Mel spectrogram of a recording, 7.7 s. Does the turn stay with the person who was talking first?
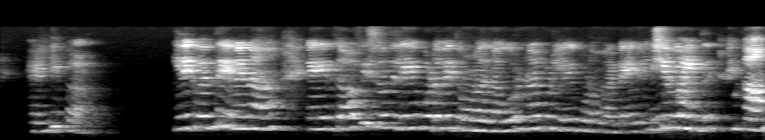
No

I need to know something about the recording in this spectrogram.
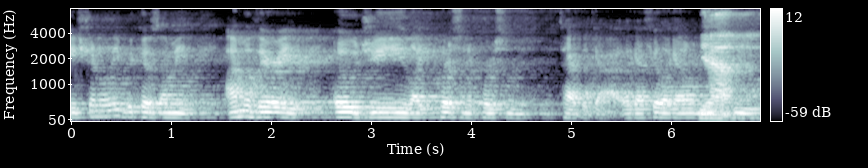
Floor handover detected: No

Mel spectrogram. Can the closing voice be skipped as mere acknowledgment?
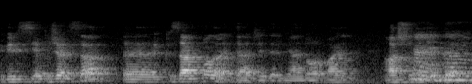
No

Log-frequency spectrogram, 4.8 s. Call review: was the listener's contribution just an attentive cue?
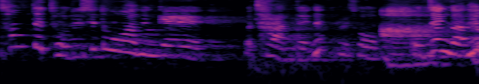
No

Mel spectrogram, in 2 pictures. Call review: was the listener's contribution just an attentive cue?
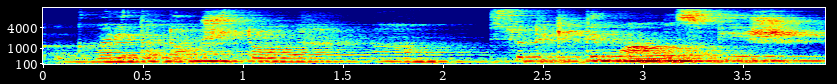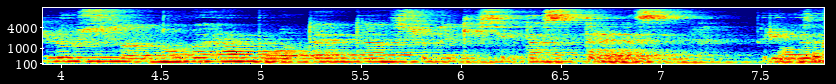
Yes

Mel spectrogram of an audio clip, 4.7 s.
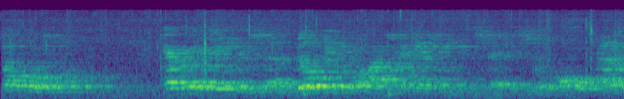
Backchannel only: No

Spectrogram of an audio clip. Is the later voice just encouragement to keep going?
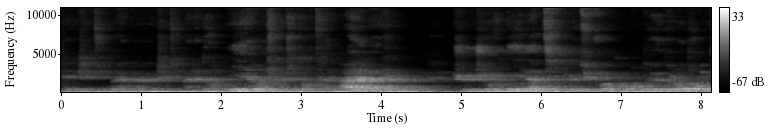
Yes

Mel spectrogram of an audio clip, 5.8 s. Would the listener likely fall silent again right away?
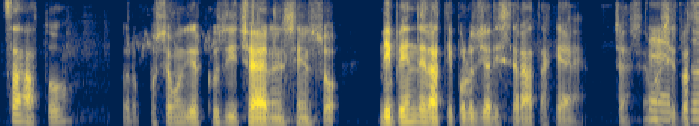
No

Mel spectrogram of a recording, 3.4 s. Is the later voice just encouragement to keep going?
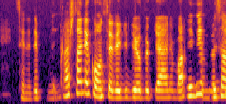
No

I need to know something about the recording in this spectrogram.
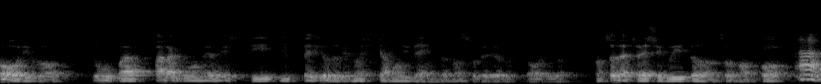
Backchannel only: No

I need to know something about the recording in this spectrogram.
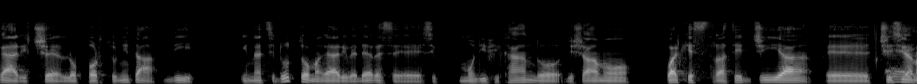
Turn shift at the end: No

